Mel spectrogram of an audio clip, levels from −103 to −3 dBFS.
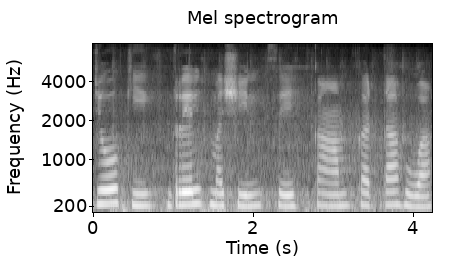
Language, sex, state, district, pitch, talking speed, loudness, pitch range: Hindi, female, Madhya Pradesh, Dhar, 210 Hz, 115 wpm, -17 LUFS, 200-220 Hz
